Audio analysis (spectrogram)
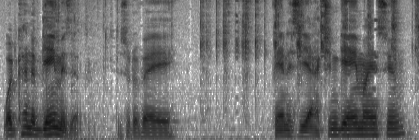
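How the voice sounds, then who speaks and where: A man casually talking through a hands-on hobby build, halting and muttering to himself as he works. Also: mid-range voice, animated, darkish tone, slight background noise. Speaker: hobby channel host building a model kit on stream.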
